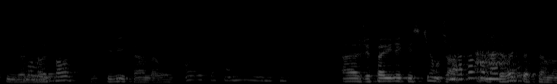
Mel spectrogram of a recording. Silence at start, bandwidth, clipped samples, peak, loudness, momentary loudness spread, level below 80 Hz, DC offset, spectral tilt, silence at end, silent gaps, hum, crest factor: 0 s; 16 kHz; under 0.1%; -34 dBFS; -54 LUFS; 18 LU; -90 dBFS; under 0.1%; -5.5 dB/octave; 0 s; none; none; 20 dB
